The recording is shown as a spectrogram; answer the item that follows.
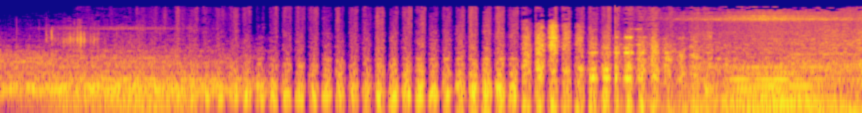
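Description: Logo-intro sound effect: a low, rapidly pulsing build-up that grows steadily louder.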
